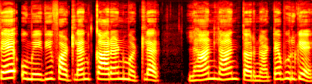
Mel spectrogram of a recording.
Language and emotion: Goan Konkani, neutral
